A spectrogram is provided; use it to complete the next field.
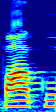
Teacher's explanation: அரை மாத்திரையில் தான் அந்த கூ அப்படிங்கிற எழுத்து ஒலிக்குது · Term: குற்றிய லுகரம்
